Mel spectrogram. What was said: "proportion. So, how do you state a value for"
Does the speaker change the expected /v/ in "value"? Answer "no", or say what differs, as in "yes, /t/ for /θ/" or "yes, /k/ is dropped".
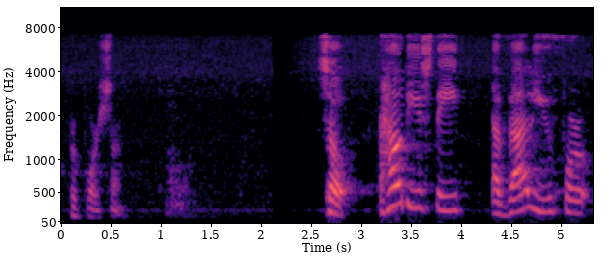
no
